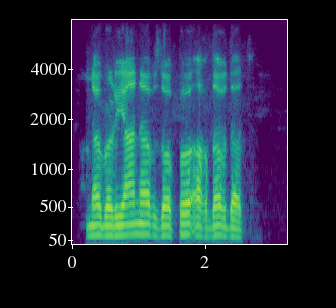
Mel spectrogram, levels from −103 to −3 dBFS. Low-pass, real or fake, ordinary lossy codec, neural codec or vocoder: 7.2 kHz; real; Opus, 32 kbps; none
